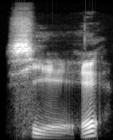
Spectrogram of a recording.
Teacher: Donc je rappelle que le X se prononce comme un S, mais avec le dos de la langue. Donc il faut placer la pointe de la langue derrière les dents du bas et prononcer comme un S avec le dos de la langue.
